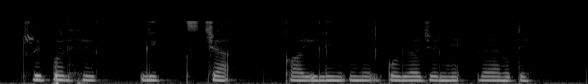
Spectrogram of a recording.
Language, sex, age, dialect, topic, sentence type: Marathi, female, 25-30, Varhadi, agriculture, statement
